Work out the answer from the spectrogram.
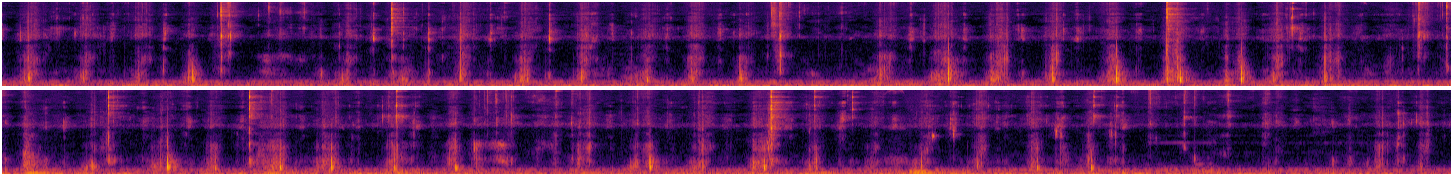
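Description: Close-miked crunching and chewing of chanachur makhani, a crunchy fried Bengali snack mix with raw onion, eaten by the spoonful. It is a steady run of sharp crunches, roughly two a second.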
